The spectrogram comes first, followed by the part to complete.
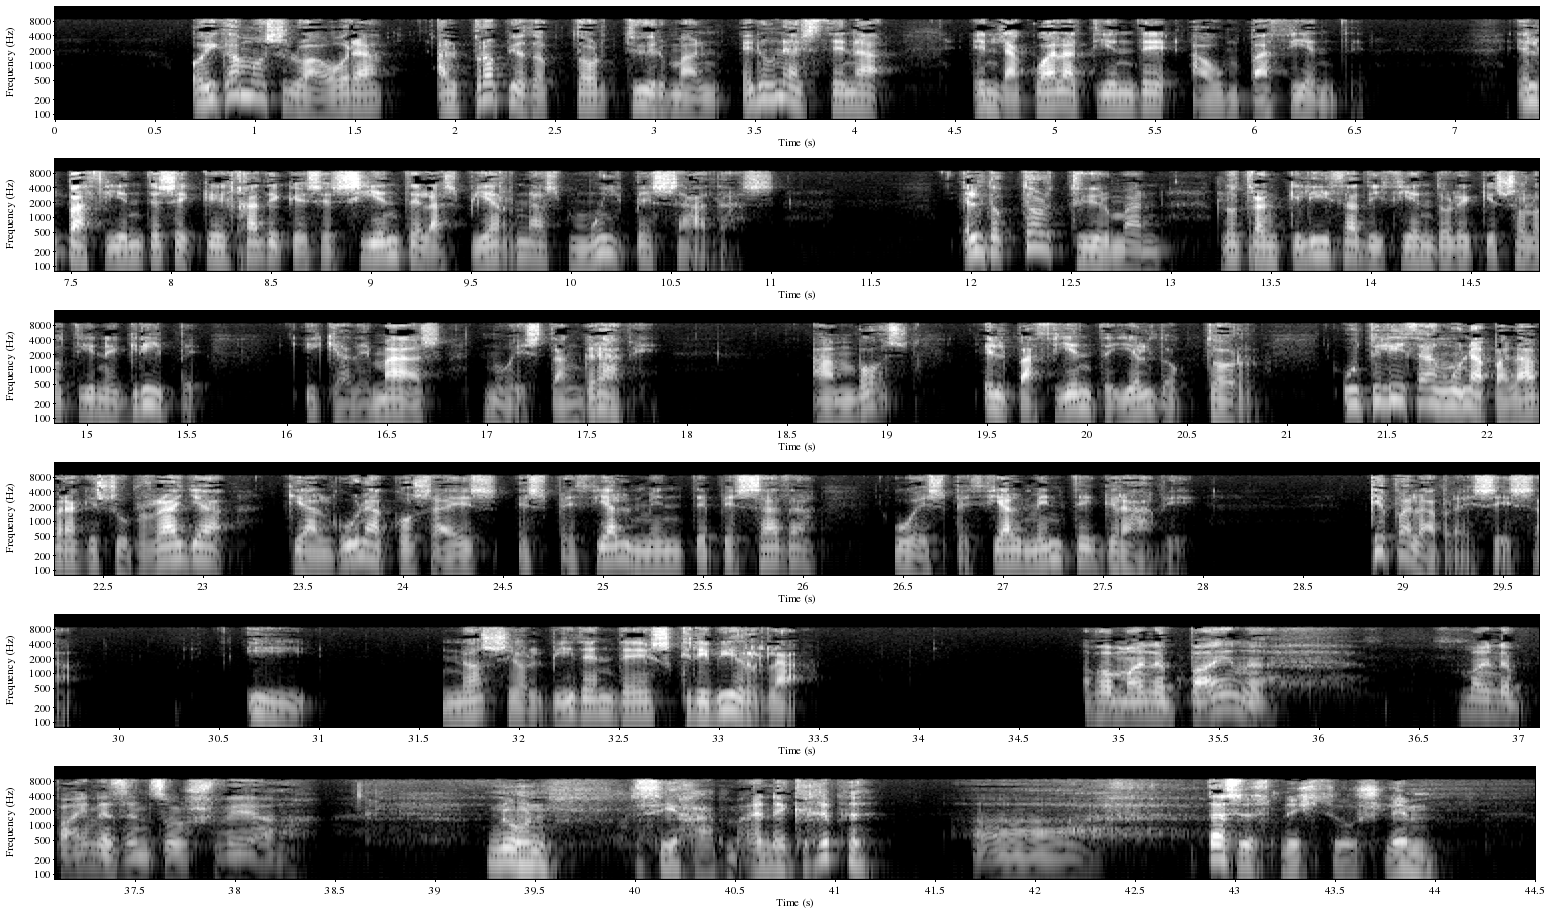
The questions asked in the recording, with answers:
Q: ¿Qué palabra es esa?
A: La última palabra a buscar era la palabra so, que significa tan.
